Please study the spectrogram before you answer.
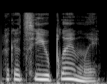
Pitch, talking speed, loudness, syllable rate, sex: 210 Hz, 280 wpm, -13 LUFS, 6.5 syllables/s, female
